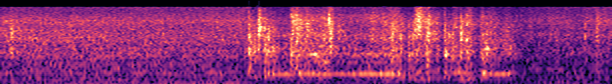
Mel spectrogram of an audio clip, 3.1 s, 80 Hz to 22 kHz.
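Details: Epson L3210 inkjet printer after repair: a detached lower paper holder was reseated, curing the earlier crackling "kretek" noise. It now feeds and prints smoothly with soft motor whirs and clicks, no snapping. Normal operation.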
